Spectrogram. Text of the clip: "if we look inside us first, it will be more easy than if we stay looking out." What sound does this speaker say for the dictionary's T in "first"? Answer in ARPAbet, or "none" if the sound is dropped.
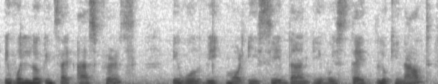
none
